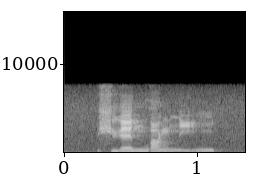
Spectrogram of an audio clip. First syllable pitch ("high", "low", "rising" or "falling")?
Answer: high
